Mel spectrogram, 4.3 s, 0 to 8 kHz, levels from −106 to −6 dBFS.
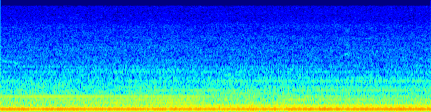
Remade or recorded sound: recorded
